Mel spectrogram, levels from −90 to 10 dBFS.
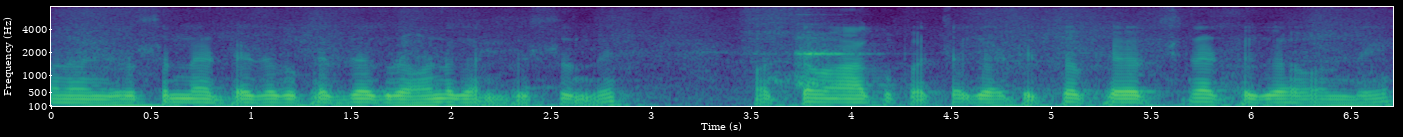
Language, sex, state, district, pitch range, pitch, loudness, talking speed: Telugu, male, Andhra Pradesh, Srikakulam, 100-105 Hz, 100 Hz, -22 LUFS, 90 wpm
